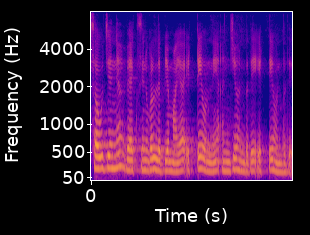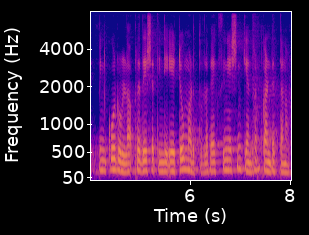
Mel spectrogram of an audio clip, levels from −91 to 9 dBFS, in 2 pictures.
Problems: low volume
